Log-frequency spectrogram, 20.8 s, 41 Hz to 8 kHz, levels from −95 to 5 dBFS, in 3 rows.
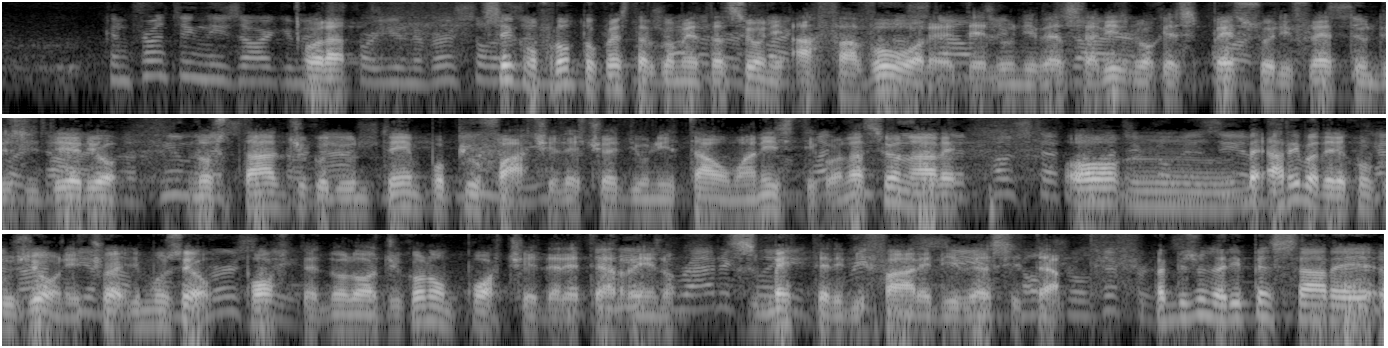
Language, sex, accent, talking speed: Italian, male, native, 130 wpm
